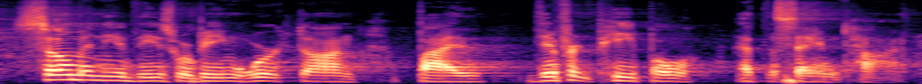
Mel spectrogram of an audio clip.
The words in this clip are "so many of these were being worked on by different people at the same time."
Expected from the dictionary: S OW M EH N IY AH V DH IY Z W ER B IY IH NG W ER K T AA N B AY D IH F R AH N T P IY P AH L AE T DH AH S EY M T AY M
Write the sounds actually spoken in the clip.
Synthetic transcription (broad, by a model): S OW M EH N IY AH V DH IY Z W ER B IY IH NG W ER K T N B AY D IH F R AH N P IY P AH L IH T DH AH S EY M T AY M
